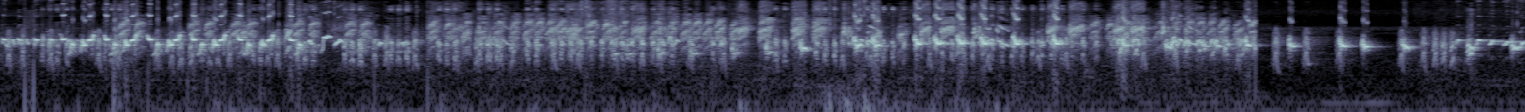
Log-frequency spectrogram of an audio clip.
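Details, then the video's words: Noisy Sooty-headed Bulbul flock calls used to lure birds for trapping: fast, continuous chattering of overlapping chirps, easing into sparser bubbly notes in the last seconds. "Suara trucukan ribut...suara jernih buat pikat"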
